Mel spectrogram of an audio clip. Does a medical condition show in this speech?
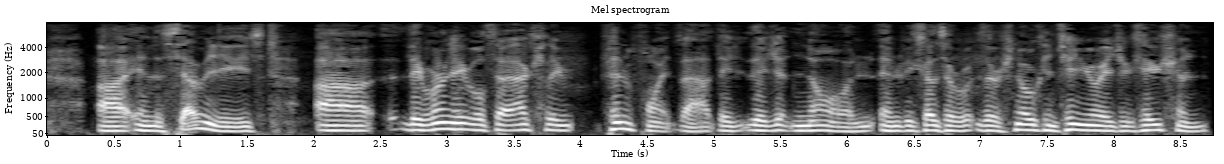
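Yes: oral cancer surgery; stage 4 oral cancer at 33, right half of face removed and rebuilt, half jaw replaced with fibula; five-year survivor, over 40 neck lymph nodes removed, after radiation and chemotherapy.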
